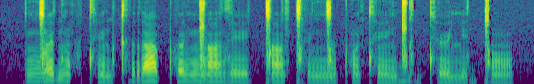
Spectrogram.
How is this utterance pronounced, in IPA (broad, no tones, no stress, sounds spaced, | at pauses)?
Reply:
ŋ͡ǀ ə d õ f tʰ ẽ d kʰ r a pʰ ə ŋ͡ǁ ã z eː ǀ ã ǀʰ ɪ ŋ͡ǀ ɪ pʰ õ tʰ ẽ ɡ͡ǁ ɪ d tʰ ø lʲ e d ǀ õ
